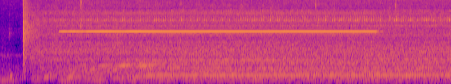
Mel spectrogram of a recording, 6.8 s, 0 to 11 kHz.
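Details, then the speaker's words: Click, then compressor winds up to a steady hum with a constant high tone as a Companion 5 stationary home oxygen concentrator is switched on with its power button; concentrator starting up and running. "to power on the unit simply press the button upward"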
